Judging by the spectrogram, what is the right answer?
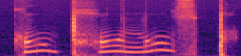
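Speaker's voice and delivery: teacher stressing the rule; emphatic explaining. Shown as a demonstration. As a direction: drive home the point. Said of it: "stressing silent letter".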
